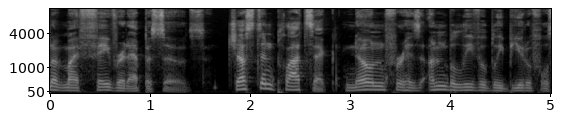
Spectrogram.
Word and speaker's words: Placek: Is it Placek or Placek? Normally Placek because it's like a German. Pronouncing Placek would be the US The version of American version.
